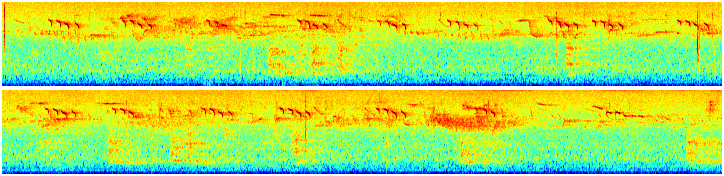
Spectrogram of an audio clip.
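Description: Faint birdsong: many short, high, falling chirps repeated over and over, with lower sounds coming and going every few seconds and one sharp click about halfway through.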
